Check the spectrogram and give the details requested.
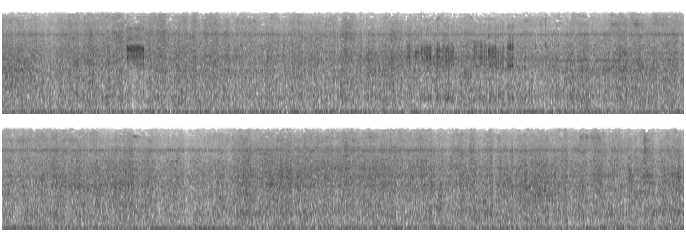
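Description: A train rolling past: a steady, continuous rumble of wheels on rail, with a few brief higher-pitched squeals.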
